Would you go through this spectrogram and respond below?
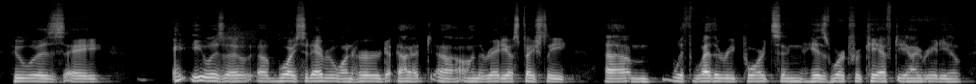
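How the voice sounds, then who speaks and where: A man answering as an interview guest, talking conversationally and haltingly, repeating words as he explains. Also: medium pitch, mellow. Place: broadcast interview studio.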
